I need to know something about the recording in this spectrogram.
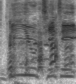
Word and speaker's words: Butte: It's Butte, and you're dumb enough to name your town.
